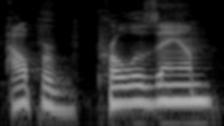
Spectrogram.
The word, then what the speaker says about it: alprazolam: That how did you say it? Pete, alprazolam? – Yes.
